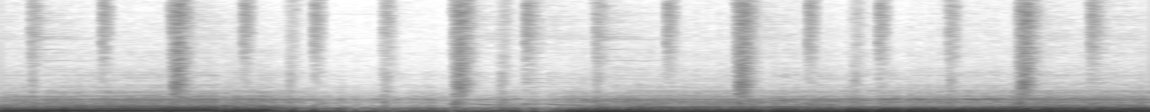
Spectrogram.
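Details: Motorbike ridden in the morning; owner contrasts a leaking exhaust with a spark plug problem. Sharp, irregular pops crack over the steady engine beat while riding, possibly a misfire or an exhaust leak: exhaust popping.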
